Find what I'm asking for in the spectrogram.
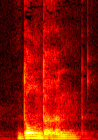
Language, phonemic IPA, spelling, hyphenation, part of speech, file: Dutch, /ˈdɔndərə(n)/, donderen, don‧de‧ren, verb, Nl-donderen.ogg
- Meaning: 1. to thunder 2. to make a thunderous sound, especially with one's voice 3. to plummet, tumble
